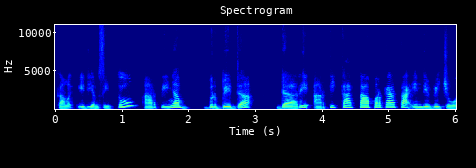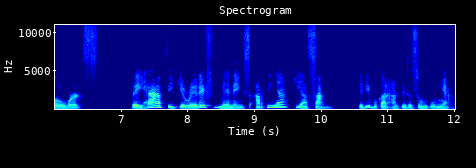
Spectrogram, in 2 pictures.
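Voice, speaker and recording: A woman's voice: lowish voice, animated, measured pace, dry recording. A young woman teaching English online with an Indonesian accent, explaining patiently in a mix of Indonesian and English over a video call. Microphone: computer mic on a video call.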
